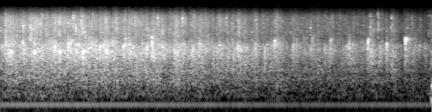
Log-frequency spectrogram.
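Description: Audience applauding, loudest at first and dying away gradually.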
